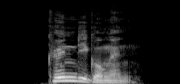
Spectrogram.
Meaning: plural of Kündigung
- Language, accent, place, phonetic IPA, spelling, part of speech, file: German, Germany, Berlin, [ˈkʏndɪɡʊŋən], Kündigungen, noun, De-Kündigungen.ogg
